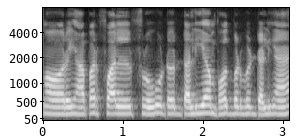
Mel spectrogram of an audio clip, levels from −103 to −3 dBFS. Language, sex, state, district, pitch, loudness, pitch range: Hindi, female, Haryana, Rohtak, 185 Hz, -17 LUFS, 180-190 Hz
